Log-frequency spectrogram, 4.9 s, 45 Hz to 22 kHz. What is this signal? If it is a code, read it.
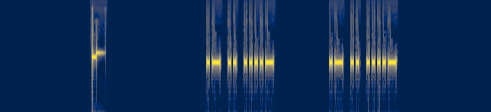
Morse code, heard as a keyed tone, about 46 wpm, 700 Hz. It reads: AI4 AI4
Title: USA Call Sign Prefixes - Repeated 2x - 45wpm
